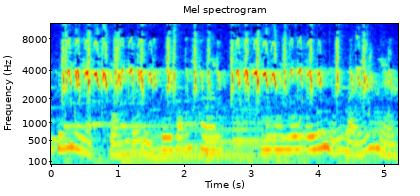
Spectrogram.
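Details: Sandpiper calls, whitebellied and black-spotted types, used as a hunting lure: bright, high, rapid chirps in bursts of several notes, repeated roughly every second, over continuous tonal background music.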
